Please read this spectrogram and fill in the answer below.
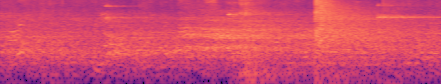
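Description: A futsal ball is kicked once about three seconds in, a sharp thud that echoes in the sports hall, over players' voices.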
